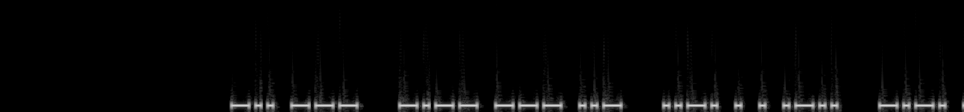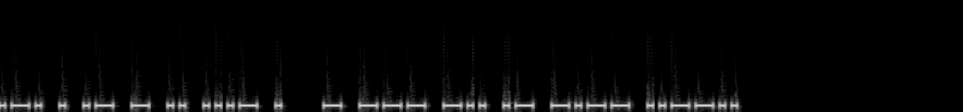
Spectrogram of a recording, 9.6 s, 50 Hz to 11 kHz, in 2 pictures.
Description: Morse code, heard as a keyed tone, about 40 wpm, 700 Hz. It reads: DO YOU FEEL CREATIVE TODAY?
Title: Sentences from Top 1000 Words - Review Part 5 - 40wpm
